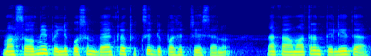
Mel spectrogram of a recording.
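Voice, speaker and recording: A woman reading the lines of a gentle, caring young husband in a narrated story. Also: on the low side, quick pace. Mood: tender.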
